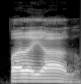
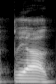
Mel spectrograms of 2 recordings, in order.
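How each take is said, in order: First: "प्रयाग" loud, as pa-ra-yaag; wrong split cluster. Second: "प्रयाग" as prayaag, tight pr; correct cluster. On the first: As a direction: break "प्रयाग" open with an extra vowel. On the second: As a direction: join p and r in "प्रयाग". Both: Shown as a demonstration. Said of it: "प्रयाग नहीं होता है".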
